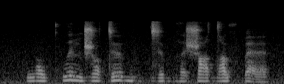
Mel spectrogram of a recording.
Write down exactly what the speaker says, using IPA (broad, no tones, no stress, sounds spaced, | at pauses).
w ɔ w kʷʰ e n d͡ʒ ɔ t ø b ɨ b d͡z ø bʱ ɜ ʃ ɔ dˤ e xʷ ɓ æ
